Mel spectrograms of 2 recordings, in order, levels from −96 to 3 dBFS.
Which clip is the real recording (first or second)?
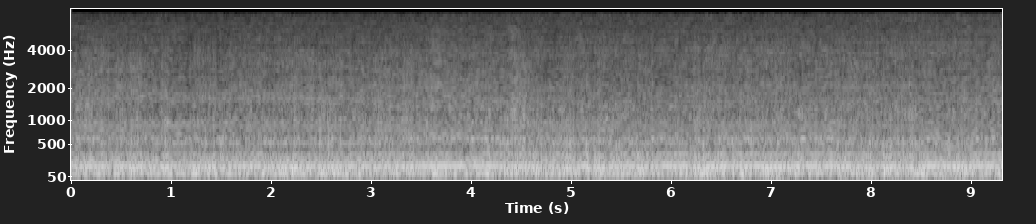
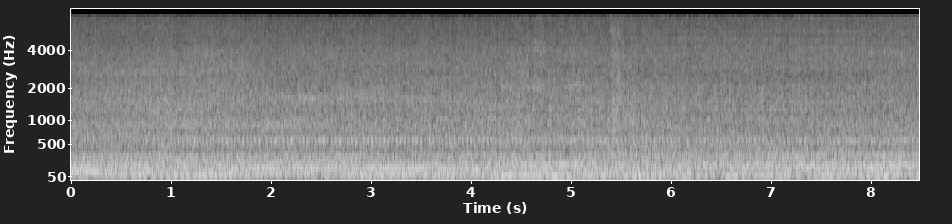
second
